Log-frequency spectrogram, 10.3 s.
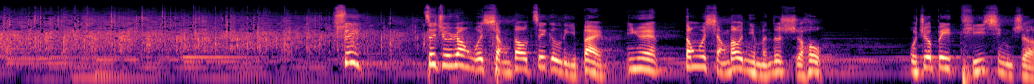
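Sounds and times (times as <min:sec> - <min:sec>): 
audience applause: 0:00.0 - 0:04.8
speech: 0:03.4 - 0:08.4, 0:09.1 - 0:10.3.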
